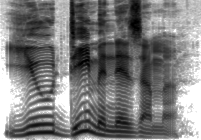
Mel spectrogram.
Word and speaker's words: eudaemonism: Eudaemonism. Eudaemonism. Eudaemonism. And you can also spell it Eudai for some reason. And you would pronounce that one eudaemonism.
